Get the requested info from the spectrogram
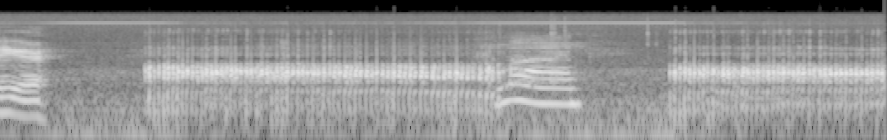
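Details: Small pet dog growling indoors, unwilling to give up its bone as people try to take it away, later catching a leg in a lamp cord; long pulsed rasping growls with short whiny tones between, and a person's voice at the start.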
